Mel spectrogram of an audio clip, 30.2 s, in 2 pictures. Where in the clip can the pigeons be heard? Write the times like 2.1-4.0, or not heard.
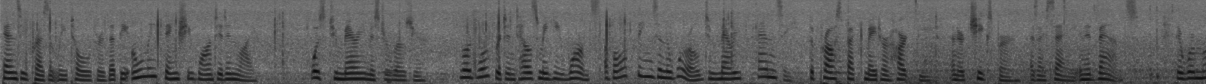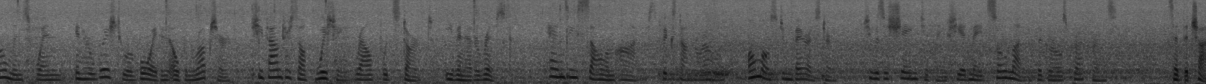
23.3-24.9.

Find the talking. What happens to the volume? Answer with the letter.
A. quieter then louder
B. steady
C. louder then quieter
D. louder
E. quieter
B.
